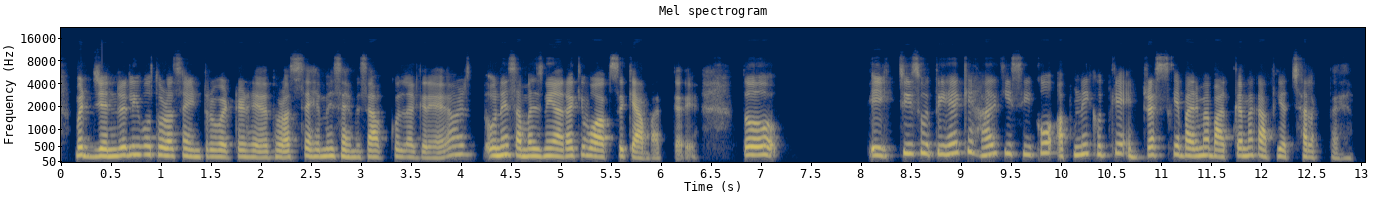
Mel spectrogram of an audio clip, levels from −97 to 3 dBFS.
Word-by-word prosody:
But 235 -1 +5
generally 225 +4 +4
वो 250 0 0
थोड़ा-सा 220 -1 +2
introverted 190 -1 -1
हैं, 170 -1 -1
थोड़ा 175 -2 +1
सहमे 195 +3 0
सहमे 185 -4 -1
से 185 +2 0
आपको 185 +2 -2
लग 180 -3 -5
रहे 160 -1 -3
हैं 165 +6 -3
और 255 +2 -2 0.3
उन्हें 235 +3 +5
समझ 210 -3 +2
नहीं 215 0 +3
आ 205 - +5
रहा 205 - +1
है 215 - +4
कि 240 - -6
वो 215 -2 +2
आपसे 190 +1 +3
क्या - - +3
बात - - -7
करें। - - -7 0.5
तो, 245 +1 +4 0.9
एक 225 -1 0
चीज़ 285 0 0
होती 275 -2 -1
है 285 +3 +3
कि 325 +2 -3
हर 260 +3 +2
किसी 275 -3 -4
को 300 - +3 0.2
अपने 255 +3 -1
खुद 240 -2 -5
के 285 - -1
इंटरेस्ट 230 +3 -3
के 255 - 0
बारे 210 - +2
में 235 +1 +2
बात 190 -2 +1
करना 220 +1 +1
काफ़ी 200 +1 -2
अच्छा 185 +2 -3
लगता 170 -2 -10
है। 150 - -16
210 Hz, 225 wpm, -23 LUFS, 190-245 Hz, 0.9 s, But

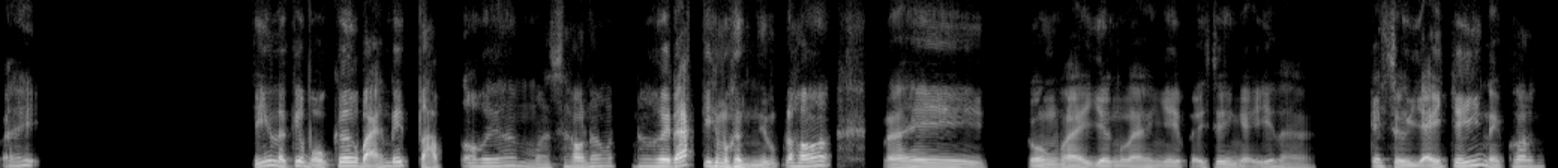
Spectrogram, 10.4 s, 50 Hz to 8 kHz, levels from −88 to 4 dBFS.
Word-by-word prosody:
đấy. 205 +2 -6 1.4
Ý - - +1
là - - +3
cái 200 -2 +2
bộ 115 -5 +1
cơ 180 +6 +5
bản 175 -2 +3
để 185 - +3
tập - - 0
thôi 165 +1 -2
á 185 +2 -4
mà 140 -8 -8
sao 145 +3 -2
nó 170 +3 -4
nó 165 0 -7
hơi 160 0 +7
đắt 180 - +7
với 180 -1 +2
mình 130 -10 +4
lúc 130 +5 -3
đó. 175 +4 +3 0.3
Đấy, 140 -3 0 0.3
cũng 115 +4 0
phải 110 +1 0
dừng 95 -3 -1
lại 100 +2 -3
nhịp 95 +1 -5
để - - -5
suy 125 -1 -2
nghĩ 115 +4 -5
là 115 -7 -10 0.4
cái 165 - -3
sự 105 -7 0
giải 105 +6 +2
trí 175 +7 +2
này 235 - -2
có 155 -1 -3
145 Hz, 215 wpm, -23 LUFS, 115-170 Hz, 1.4 s, hơi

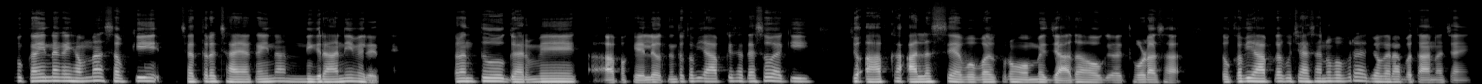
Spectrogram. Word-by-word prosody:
तो 160 - -5
कहीं 155 +4 +2
न 170 0 +2
कहीं 160 -1 +3
हम 150 0 +2
ना 180 - +3
सबकी 155 +2 +1 0.3
छत्रछाया 130 -3 +1
कहीं 125 +1 0
ना 145 +1 -1
निगरानी 125 +2 +2
में 140 -2 +1
रहते 100 -4 -6
हैं। - - -32 0.5
परंतु 145 +1 +3
घर 120 -2 +1
में 130 0 +3 0.3
आप 100 0 +3
अकेले 105 +1 0
होते 110 +2 -2
हैं, - - -3
तो 140 - -5
कभी 150 +1 -4
आपके 135 +3 -8
साथ 150 -2 -5
ऐसा 140 +3 -3
हुआ 165 - +3
है 150 - -1
कि, 135 -1 -3 0.4
जो 150 - +2
आपका 120 +4 +2 0.2
आलस्य 125 +2 +1
है 125 - +4
वो - - +2
वर्क 115 -1 +1
फ्रॉम 120 0 -3
होम 110 0 0
में 115 -2 0
ज़्यादा 100 +2 +1
हो 105 - 0
गया 105 0 -5
थोड़ा-सा? 110 -3 -2 0.4
तो 120 - -2
कभी 145 +1 +3
आपका 145 +2 -3
कुछ 145 0 -4
ऐसा 135 0 +1
अनुभव 145 +1 -1
रहा 175 0 -2
है 160 - -6
जो 135 - -1
अगर 125 -1 0
आप 120 - -1
बताना 105 -1 -2
चाहें? 100 -1 -10
130 Hz, 225 wpm, -22 LUFS, 115-145 Hz, 0.5 s, है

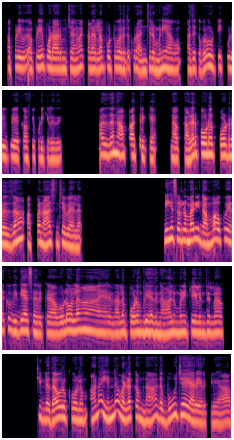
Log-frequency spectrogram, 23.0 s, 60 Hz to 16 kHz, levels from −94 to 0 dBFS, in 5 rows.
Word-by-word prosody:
அப்படி 210 +3 -2 0.2
அப்படியே 215 +4 -1
போட 205 -2 +1
ஆரம்பிச்சாங்கன்னா, 190 +2 -2
கலர்லாம் 190 +1 -1
போட்டு 205 -1 -4
வரதுக்கு 195 +2 -3
ஒரு 190 - -1
5:30 170 +4 -2
மணி 195 +4 +1
ஆகும். 180 0 -5 0.2
அதுக்கப்புறம் 185 +4 -2
ஒரு 220 - -1
டீ 215 - -3
குடிக்கி 195 -1 0
காஃபி 180 +1 -4
குடிக்கிறது, 165 -1 -4 0.9
அதுதான் 225 +3 +3
நான் 215 +2 0
பாத்துருக்கேன். 185 -5 0 0.3
நான் 170 -1 -1
கலர் 215 +8 +3
பவுடர் 230 -1 +4
போடுறது 205 -3 +3
தான், 270 +5 +4 0.2
அப்ப 180 - -18 0.2
நான் 215 +3 +3
செஞ்ச 205 +1 -4
வேலை. 165 -1 -1 1.7
நீங்க 270 +3 +5
சொல்ற 260 -1 +4
மாரி 260 +2 +6
எங்க 215 -5 +3
அம்மாவுக்கும் 255 +4 +2
எனக்கும் 225 0 -4
வித்தியாசம் 210 -1 +1
இருக்கு. 185 +1 -5
அவ்வளோலாம் 220 +5 0 0.5
என்னால 185 +2 -2
போட 195 0 +2
முடியாது. 200 -1 +2
4 185 +3 -1
மணிக்கே 200 0 -1
எழுந்தலாம். 190 0 -2 0.9
சின்னதா 205 -4 +1
ஒரு 240 - +4
கோலம். 205 -2 0 0.2
ஆனா 275 +8 0 0.2
என்ன 245 +7 +3
வழக்கம்ன்னா, 220 -4 0
அந்த 220 -4 0
பூஜை 280 +4 +2
அறை 185 -1 +1
இருக்குல்லயா. 165 -1 -7
200 Hz, 140 wpm, -23 LUFS, 185-220 Hz, 1.7 s, மாரி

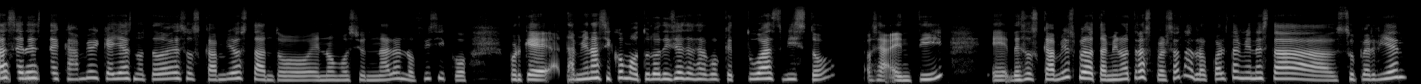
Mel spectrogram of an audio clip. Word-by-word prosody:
hacer 285 -1 +3
este 275 -3 0
cambio 250 +5 -4
y 300 - -2
que 265 - -6
hayas 270 +2 +1
notado 240 +1 -2
esos 265 -2 -3
cambios 240 +6 -1
tanto 195 -4 -2
en 195 0 -3
lo 200 - -2
emocional, 200 +2 -4
en 270 -1 -1
lo 200 -5 -4
físico. 265 -8 -7 0.4
Porque 220 -2 +4 0.2
también 245 +4 +2
así 285 -3 +4
como 285 -4 +2
tú 245 +2 -4
lo 245 0 +3
dices, 260 +3 +1
es 250 -2 -1
algo 240 -1 -2
que 220 -1 -5
tú 245 +5 0
has 265 -3 +5
visto 240 - -4 0.3
o - - -7
sea, 200 -2 0
en 185 0 +1
ti, 230 - -1 0.5
eh, 195 0 -2
de 205 +2 -1
esos 245 +1 -3
cambios, 245 +9 +1
pero 285 -3 +6
también 220 +1 +1
otras 300 +5 +1
personas, 300 - -3
lo 225 -2 -1
cual 255 +3 -3
también 280 -1 0
está 245 -8 +4
súper 230 +2 -4
bien. 295 +8 +2
245 Hz, 200 wpm, -25 LUFS, 215-270 Hz, 0.5 s, pero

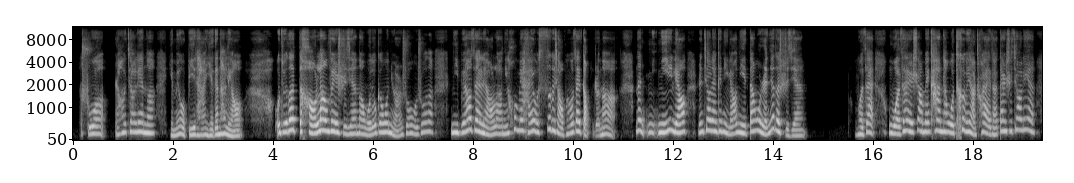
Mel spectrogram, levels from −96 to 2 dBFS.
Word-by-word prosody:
说， 215 0 -2
然 205 +2 -7
后 255 +1 -1
教 275 +1 -3
练 275 -2 +3
呢， 240 -1 +2 0.3
也 175 - -5
没 180 - -2
有 210 -3 0
逼 185 +3 -1
她， 180 +1 -3
也 175 -2 -1
跟 200 +1 +2
她 220 +1 +2
聊。 160 -5 0 0.6
我 245 - +2
觉 265 +2 +3
得 325 +2 +5
好 240 -4 +4
浪 310 +2 +6
费 285 -2 +5
时 235 -4 -3
间 220 +1 -2
呢， 215 -2 -1
我 185 -2 -1
就 230 - 0
跟 265 +1 0
我 270 - +3
女 235 -5 +2
儿 160 +4 -6
说 230 +3 -5
我 215 -3 -4
说 265 +6 -5
呢， 280 -2 -5 0.3
你 255 0 +3
不 255 - -4
要 330 +5 +3
再 310 -3 +2
聊 200 -6 +1
了， 215 0 -3
你 220 +2 -2
后 350 +9 -4
面 315 -1 0
还 270 -3 -3
有 295 -3 +1
4 275 +8 -4
个 320 - +1
小 245 -9 +1
朋 210 +5 -6
友 255 - +1
在 295 0 +4
等 270 - 0
着 165 - -6
呢， 200 +1 -3 0.4
那 310 +1 0
你 255 -2 -4
你 260 +1 +4
一 320 +1 +1
聊 270 +1 +4 0.2
人 265 +2 -1
教 320 +2 0
练 305 -1 +2
跟 290 0 -1
你 255 -4 +1
聊， 220 +2 -2
你 250 -3 +2
耽 290 +7 -1
误 - - +1
人 230 -1 +1
家 360 +4 -1
的 295 - +4
时 180 -9 -7
间。 165 0 -7 1.0
我 205 -1 0
在 260 -1 -1 0.3
我 225 -3 +2
在 295 -2 +2
上 295 +1 -1
面 275 0 +1
看 305 0 +1
她， 280 -1 +2
我 245 -2 +3
特 335 +7 -2
别 285 -1 +2
想 245 - +1
踹 255 -3 -2
她， 195 -1 -3
但 300 0 0
是 295 0 -3
教 335 0 -3
练 325 -5 -4
255 Hz, 280 characters per minute, -24 LUFS, 215-285 Hz, 1.0 s, 浪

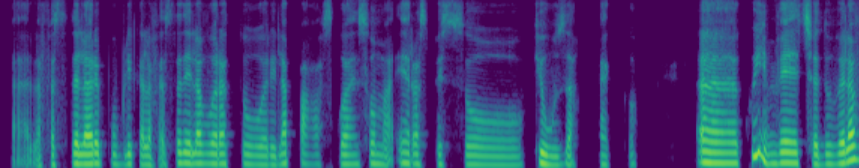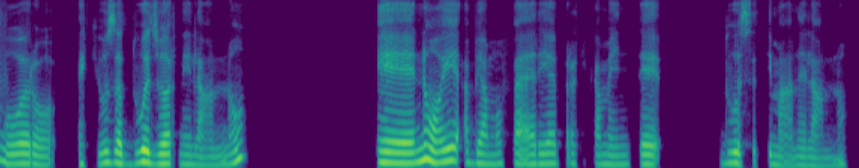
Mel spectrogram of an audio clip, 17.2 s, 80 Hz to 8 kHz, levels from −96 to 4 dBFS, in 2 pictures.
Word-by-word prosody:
uhm, - - -16
la - - -10
festa 155 -1 -11
della 165 -1 +6
Repubblica, 165 -1 -3
la 150 - -1
festa 155 - -8
dei 175 - +3
lavoratori, 165 -3 -2
la 170 +2 -1
Pasqua, 160 -1 -7
insomma 160 -1 -6
era 175 -2 -3
spesso 150 -2 -7
chiusa, 150 -3 0 0.2
ecco. 155 +1 -14 0.6
Uhm, 180 -1 +5
qui 315 +3 +5
invece 180 -1 +2
dove 165 +2 0
lavoro 170 -8 +2 0.2
è 165 - -10
chiusa 185 +1 -1
2 180 +5 +5
giorni 165 -1 -1
l'anno 150 - -5 1.3
ehm, 180 -1 +5
noi 215 -1 +5
abbiamo 175 -3 -7
ferie 170 +1 -4
praticamente 165 -2 -7 0.5
2 180 +1 -2
settimane 150 -3 -11
l'anno 135 - -14
165 Hz, 120 wpm, -23 LUFS, 155-175 Hz, 1.3 s, della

